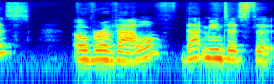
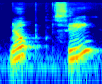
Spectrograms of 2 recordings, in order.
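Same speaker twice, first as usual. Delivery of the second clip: usual speaking voice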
